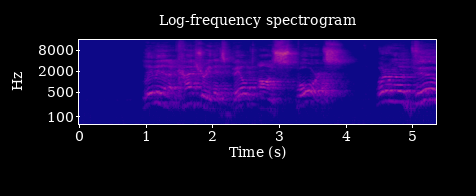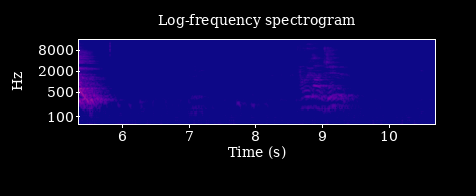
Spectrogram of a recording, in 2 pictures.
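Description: A man speaks with emphasis through a microphone, pausing between phrases.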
